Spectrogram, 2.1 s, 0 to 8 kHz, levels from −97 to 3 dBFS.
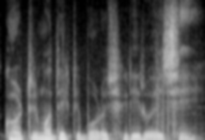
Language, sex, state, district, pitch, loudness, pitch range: Bengali, male, West Bengal, Alipurduar, 115 Hz, -16 LUFS, 105-130 Hz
